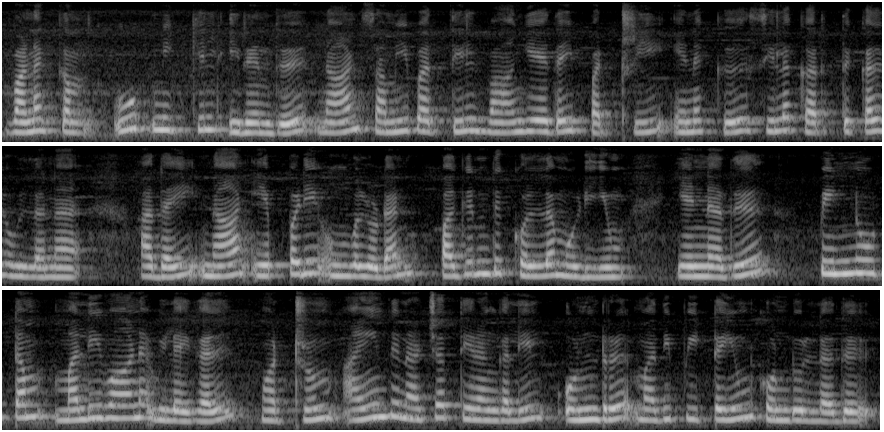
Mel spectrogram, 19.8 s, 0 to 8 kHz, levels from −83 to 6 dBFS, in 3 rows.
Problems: constant background noise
